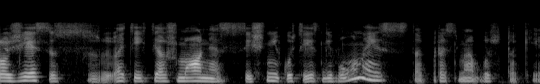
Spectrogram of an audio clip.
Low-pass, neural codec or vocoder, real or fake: 7.2 kHz; none; real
